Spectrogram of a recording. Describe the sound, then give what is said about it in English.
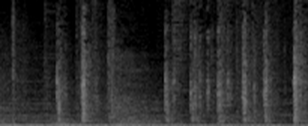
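Quick, irregular clicking of keys being typed on a computer keyboard, steady over a low background hum, with no one speaking. “I didn't say anything because keyboard doesn't work.”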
